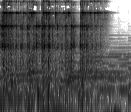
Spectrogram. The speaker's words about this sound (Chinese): 再来，我们最后补充一下这个骰子哈，来骰一下给一号的人。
